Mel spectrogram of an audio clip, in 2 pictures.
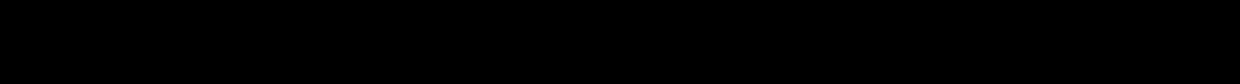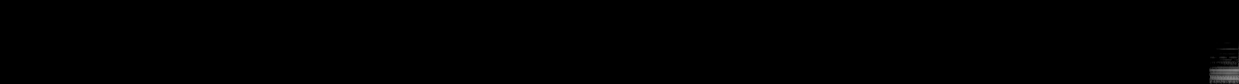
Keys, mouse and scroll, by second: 21.4 ctrl+s.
